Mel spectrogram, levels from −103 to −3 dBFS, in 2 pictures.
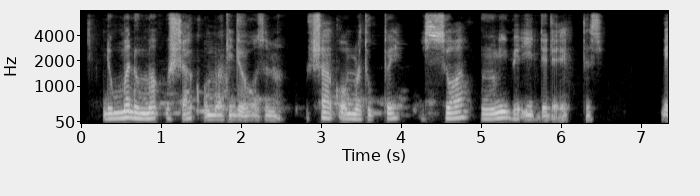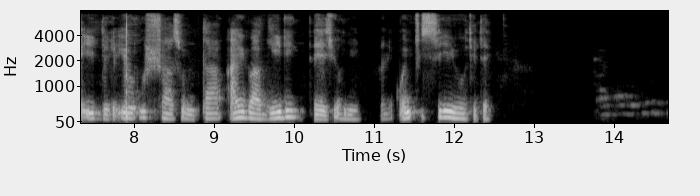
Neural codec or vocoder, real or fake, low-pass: codec, 44.1 kHz, 3.4 kbps, Pupu-Codec; fake; 7.2 kHz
